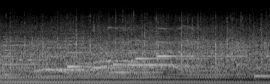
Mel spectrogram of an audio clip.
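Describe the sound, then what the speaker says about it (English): Church congregation clapping during a worship service, a broad, steady wash of hands clapping over a sustained organ or keyboard chord, loud and continuous for under three seconds. "Come on, can we give Jesus a hand clap?"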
